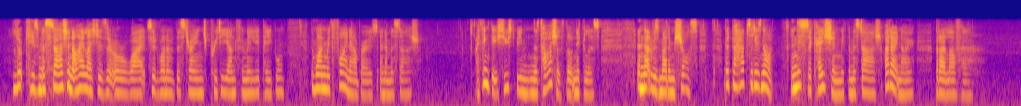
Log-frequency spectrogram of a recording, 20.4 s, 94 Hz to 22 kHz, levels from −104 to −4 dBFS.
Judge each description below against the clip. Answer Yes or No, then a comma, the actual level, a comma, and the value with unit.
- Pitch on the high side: Yes, high, 195 Hz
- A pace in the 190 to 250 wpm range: No, average, 155 wpm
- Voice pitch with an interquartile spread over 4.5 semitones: No, average, 4.2 semitones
